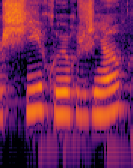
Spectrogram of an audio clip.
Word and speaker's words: chirurgien: of those Reddit people because we have I, U, yen. That's a lot of different lip placements in one word.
